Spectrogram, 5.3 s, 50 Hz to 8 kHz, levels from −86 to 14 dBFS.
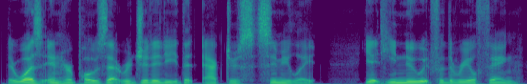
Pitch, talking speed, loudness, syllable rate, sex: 90 Hz, 205 wpm, -20 LUFS, 5.7 syllables/s, male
